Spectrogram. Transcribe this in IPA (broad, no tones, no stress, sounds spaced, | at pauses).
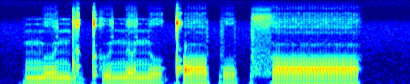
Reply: m ɵ n d ə kʼ ɯ n ə n ʊː kʼ ɒː p ʊː p θ ɒː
